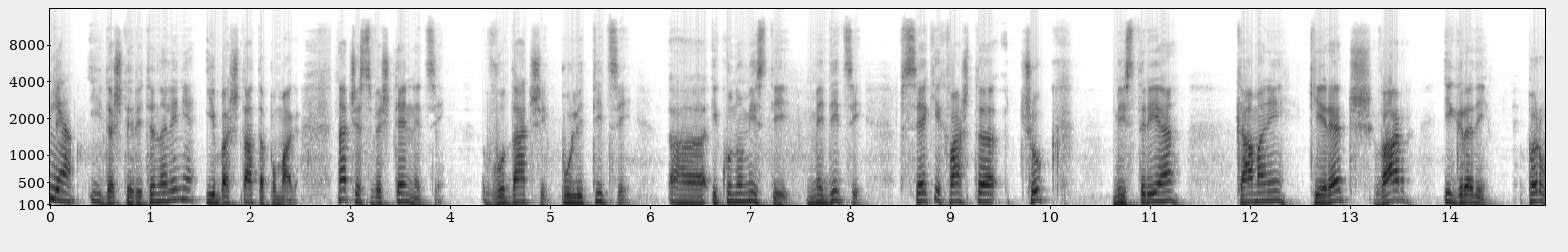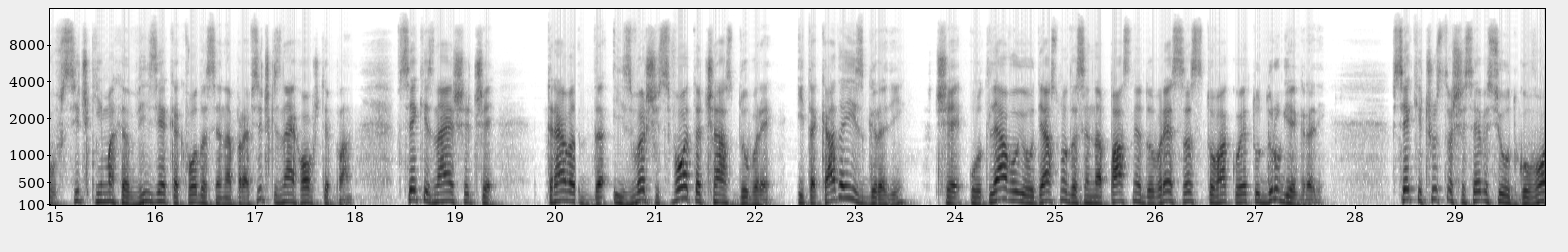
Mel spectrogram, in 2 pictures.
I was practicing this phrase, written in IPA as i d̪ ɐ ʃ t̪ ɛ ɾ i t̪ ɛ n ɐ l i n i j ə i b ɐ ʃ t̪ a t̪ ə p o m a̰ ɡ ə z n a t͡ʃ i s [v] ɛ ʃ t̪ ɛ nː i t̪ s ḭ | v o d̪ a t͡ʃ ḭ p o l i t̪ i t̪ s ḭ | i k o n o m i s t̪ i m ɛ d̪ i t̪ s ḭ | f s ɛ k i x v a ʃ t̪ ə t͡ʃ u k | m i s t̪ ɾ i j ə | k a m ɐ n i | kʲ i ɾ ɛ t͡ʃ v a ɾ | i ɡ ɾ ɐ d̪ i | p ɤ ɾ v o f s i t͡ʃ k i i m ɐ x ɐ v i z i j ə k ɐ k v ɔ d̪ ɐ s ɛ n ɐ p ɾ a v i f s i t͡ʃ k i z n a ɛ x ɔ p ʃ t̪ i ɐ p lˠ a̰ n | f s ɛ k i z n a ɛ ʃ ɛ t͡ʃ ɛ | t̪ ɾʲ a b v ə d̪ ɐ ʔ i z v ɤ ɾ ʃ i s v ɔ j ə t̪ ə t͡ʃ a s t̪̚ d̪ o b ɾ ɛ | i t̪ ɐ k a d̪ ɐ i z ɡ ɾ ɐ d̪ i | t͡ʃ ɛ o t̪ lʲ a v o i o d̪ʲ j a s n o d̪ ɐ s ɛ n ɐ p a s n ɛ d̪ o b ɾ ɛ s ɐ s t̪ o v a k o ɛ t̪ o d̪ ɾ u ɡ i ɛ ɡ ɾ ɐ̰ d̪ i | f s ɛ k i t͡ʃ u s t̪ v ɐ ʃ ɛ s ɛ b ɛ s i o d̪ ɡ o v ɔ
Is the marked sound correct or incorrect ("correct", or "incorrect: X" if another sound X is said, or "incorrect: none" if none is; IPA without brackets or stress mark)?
correct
